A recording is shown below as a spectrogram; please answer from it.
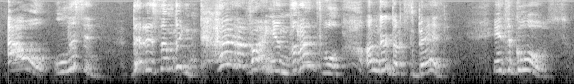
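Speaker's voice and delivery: high, dramatic alarm; high-pitched storybook plea to listen; urgent animal report. A narrator's reading. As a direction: stress the terrifying words hard. Storyteller voices alarmed report to Owl.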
